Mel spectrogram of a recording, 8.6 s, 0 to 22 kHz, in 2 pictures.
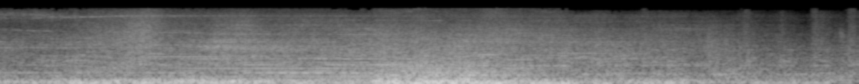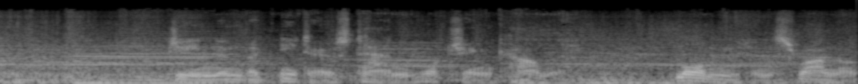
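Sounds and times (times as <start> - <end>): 
jet aircraft descending and landing: 0.0 - 4.6
speech: 5.2 - 8.5.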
